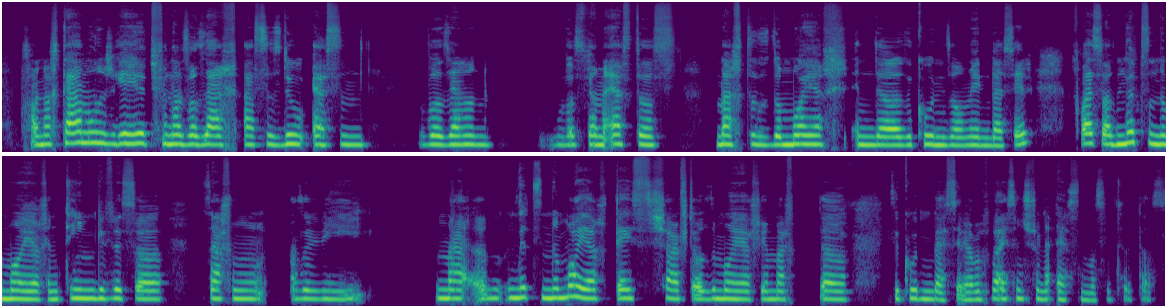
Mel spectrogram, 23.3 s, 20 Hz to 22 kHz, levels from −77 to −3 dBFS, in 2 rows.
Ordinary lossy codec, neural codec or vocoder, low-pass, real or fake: none; codec, 44.1 kHz, 3.4 kbps, Pupu-Codec; none; fake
